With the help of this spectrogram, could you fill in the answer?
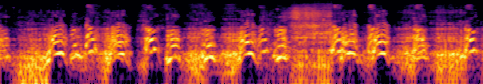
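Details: Guarding test of a female Turkmen Alabai (Central Asian Shepherd Dog) defending territory: dense series of rapid harmonic barks, several per second, some higher and yelping, separated by short gaps.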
